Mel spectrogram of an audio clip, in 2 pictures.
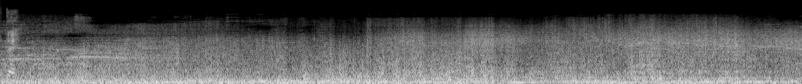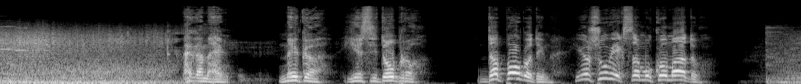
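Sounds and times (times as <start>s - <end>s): cartoon building collapse rumble: 0.0s - 10.8s.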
